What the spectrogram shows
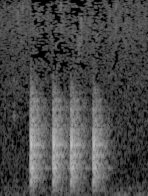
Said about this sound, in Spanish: Así que, en lugar de intentar abrir sin más, llamé a la puerta.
